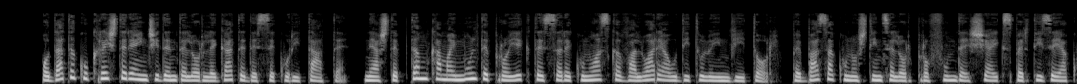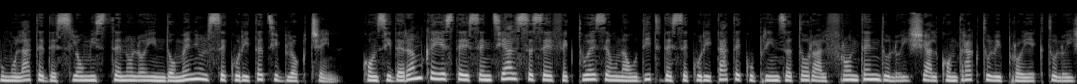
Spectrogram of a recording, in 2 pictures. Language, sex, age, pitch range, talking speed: Romanian, female, 30-49, 175-215 Hz, 145 wpm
